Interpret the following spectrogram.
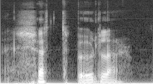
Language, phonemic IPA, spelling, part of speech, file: Swedish, /ˈɕœtːˌbɵlar/, köttbullar, noun, Sv-köttbullar.ogg
- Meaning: indefinite plural of köttbulle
